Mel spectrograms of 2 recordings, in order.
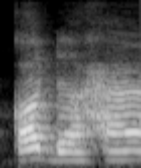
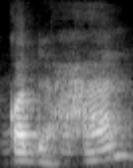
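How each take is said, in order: First: The word ends with a long a vowel. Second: The word ends with an n sound. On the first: "jadi qadha" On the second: "harusnya qadhan"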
